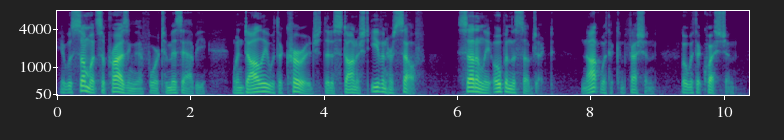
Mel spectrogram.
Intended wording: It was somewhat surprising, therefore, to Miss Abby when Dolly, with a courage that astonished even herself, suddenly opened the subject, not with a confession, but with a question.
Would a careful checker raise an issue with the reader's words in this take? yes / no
no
